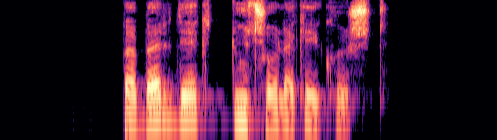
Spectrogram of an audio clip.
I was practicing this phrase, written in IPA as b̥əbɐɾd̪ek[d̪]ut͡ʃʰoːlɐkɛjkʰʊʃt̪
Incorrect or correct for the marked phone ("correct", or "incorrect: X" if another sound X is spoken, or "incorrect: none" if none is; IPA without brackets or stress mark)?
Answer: correct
